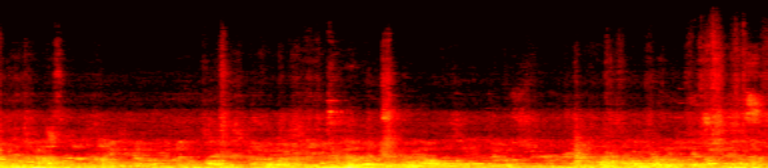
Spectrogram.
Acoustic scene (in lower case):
restaurant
